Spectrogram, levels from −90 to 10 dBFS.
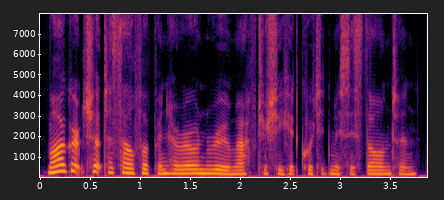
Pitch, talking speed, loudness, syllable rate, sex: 195 Hz, 215 wpm, -18 LUFS, 5.5 syllables/s, female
